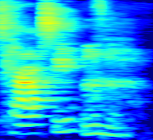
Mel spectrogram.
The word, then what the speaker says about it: Cassie: So after Casey's lawsuits, or Casey or Cassie? I'm so sorry if I'm getting her name wrong. It's Cassie.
